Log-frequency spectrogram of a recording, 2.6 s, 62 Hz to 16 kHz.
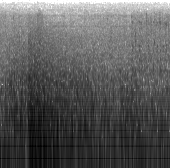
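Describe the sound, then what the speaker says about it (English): Rolling thunder from a night lightning storm over a caravan in Mortal Kombat 1, a loud, continuous low rumble that swells early on and then holds steady, with no voices. "Lightning flashes over Shang Tsung's caravan at night."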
